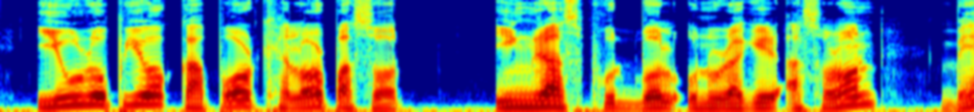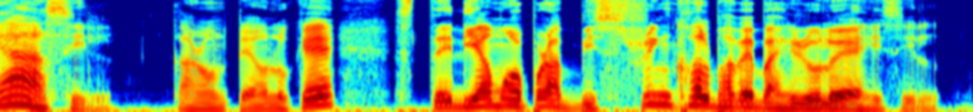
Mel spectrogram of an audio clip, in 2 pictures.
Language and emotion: Assamese, disgusted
